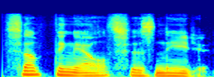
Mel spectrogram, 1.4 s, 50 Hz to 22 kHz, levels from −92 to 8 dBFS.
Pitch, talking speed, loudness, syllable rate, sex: 115 Hz, 165 wpm, -18 LUFS, 6.2 syllables/s, male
